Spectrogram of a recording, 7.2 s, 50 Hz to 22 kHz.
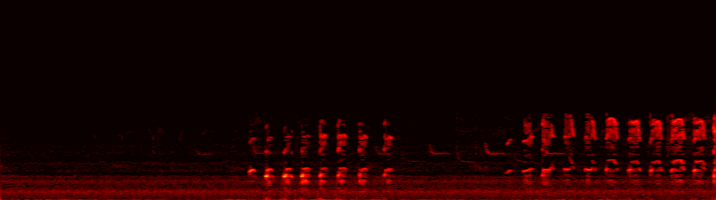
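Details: Female osprey on the nest at Loch Arkaig, 4 April 2024, taking the first fish of the day, a partial brown trout, from the male, heard through a nest livestream camera. High, piercing chirps come in two rapid series over low wind rumble.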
